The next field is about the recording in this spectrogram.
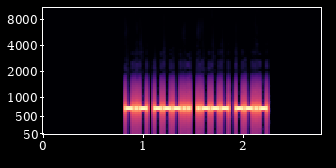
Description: Morse code, heard as a keyed tone, about 48 wpm, 700 Hz. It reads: K8JQ
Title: Easy Call Signs Repeated 2x - 50wpm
